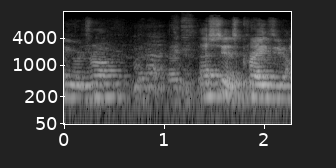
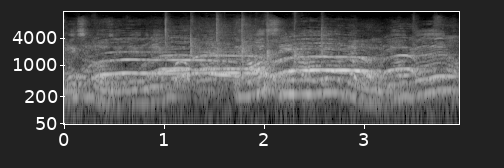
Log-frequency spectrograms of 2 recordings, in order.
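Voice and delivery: hype man; 4 dB louder than usual. Real, not acted. Hyping up the Indian crowd.

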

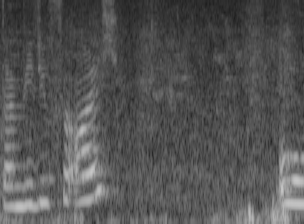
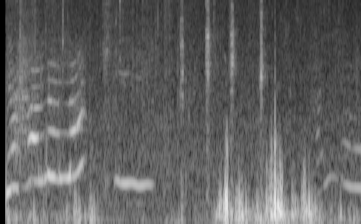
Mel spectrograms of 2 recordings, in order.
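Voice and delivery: high cooing greeting; baby talk; 12 semitones higher, 6 dB louder than usual. Acted. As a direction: coo at the horse.

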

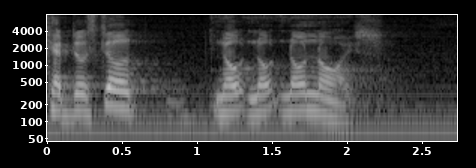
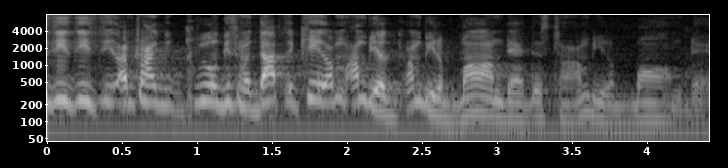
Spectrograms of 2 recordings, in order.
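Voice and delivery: usual speaking voice

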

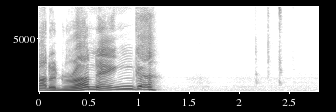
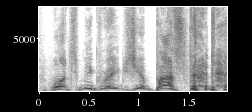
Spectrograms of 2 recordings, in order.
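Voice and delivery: high, loud put-on voice; high-pitched mock outrage; comic yell; 11 semitones higher, 4 dB louder, slower than usual. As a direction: bellow it like a cartoon yokel. Comic character yelling.

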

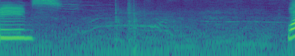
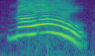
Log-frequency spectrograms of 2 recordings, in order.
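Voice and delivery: alarmed shout; 6 semitones higher, 7 dB louder than usual. Real, not acted. Horror game scare.

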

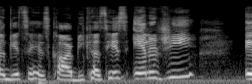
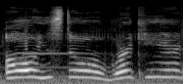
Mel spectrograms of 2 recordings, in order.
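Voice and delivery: slow, lightly put-on man's voice, high; imitating the man; 6 semitones higher, slower than usual. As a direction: drag out his fake friendly greeting. Imitates the man greeting her.

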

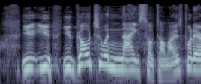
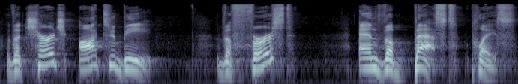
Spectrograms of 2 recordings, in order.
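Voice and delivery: slow deliberate proclamation; much slower than usual. Acted. Slow weighty declaration of belief.

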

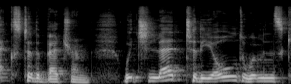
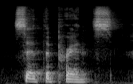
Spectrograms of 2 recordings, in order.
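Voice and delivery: ordinary delivery

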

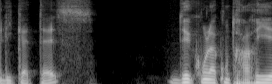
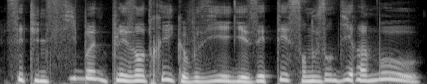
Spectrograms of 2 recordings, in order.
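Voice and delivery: delighted mother; 7 semitones higher than usual. A narrator's reading. The mother thanks her husband, high and gushing. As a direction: gush with joy at her husband.

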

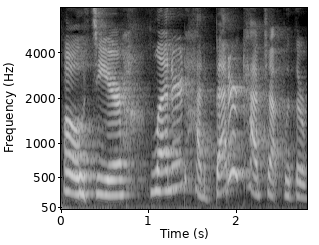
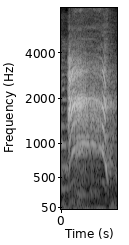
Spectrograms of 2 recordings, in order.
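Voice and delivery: mock scream. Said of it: "His family's like".

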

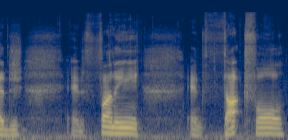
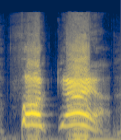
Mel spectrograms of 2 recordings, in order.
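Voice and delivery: huge high excited yell; cheering shout; 25 dB louder than usual. Retold or imitated. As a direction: cheer it out like a fist pump. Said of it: "and I'm like".

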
